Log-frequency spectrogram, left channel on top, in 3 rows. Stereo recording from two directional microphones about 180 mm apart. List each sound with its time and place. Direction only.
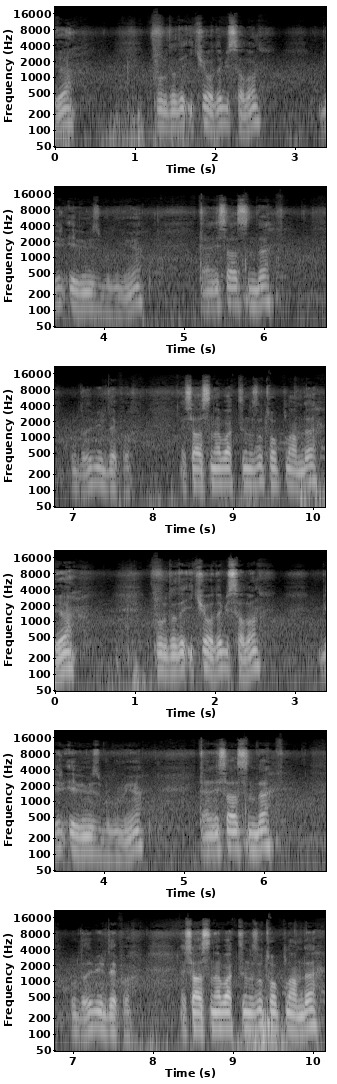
0.0 s speech: centre (ahead or behind)
1.2 s speech: 10° left (ahead or behind)
5.3 s speech: 20° right (ahead or behind)
7.1 s speech: 10° right (ahead or behind)
8.0 s speech: centre (ahead or behind)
